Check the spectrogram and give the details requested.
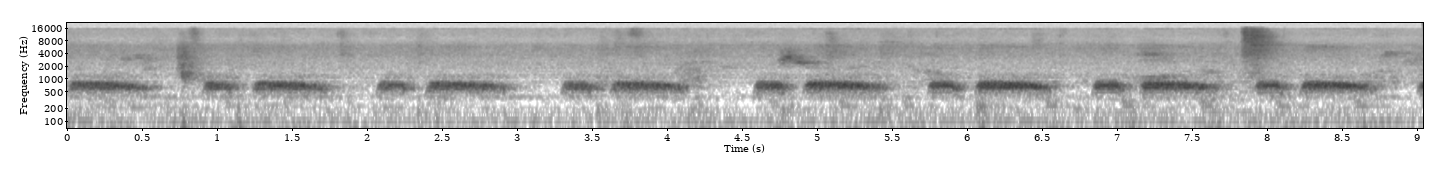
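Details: Thổ-style spotted dove cooing at a contest between a Sóc Trăng river-lowland bird and a Cam Ranh mountain bird in Vietnam. Steady run of soft hooting pairs, each a brief note plus a drawn-out one, about every second.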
